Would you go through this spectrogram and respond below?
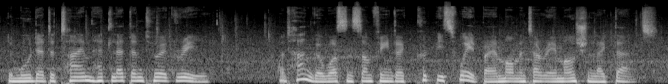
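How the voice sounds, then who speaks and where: A man's voice: fairly high pitch, a little fast, background noise. A man reading visual novel narration aloud for a game playthrough. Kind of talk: scripted narration read aloud.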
